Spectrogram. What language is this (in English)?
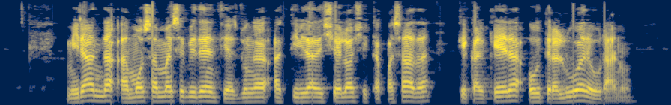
Galician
